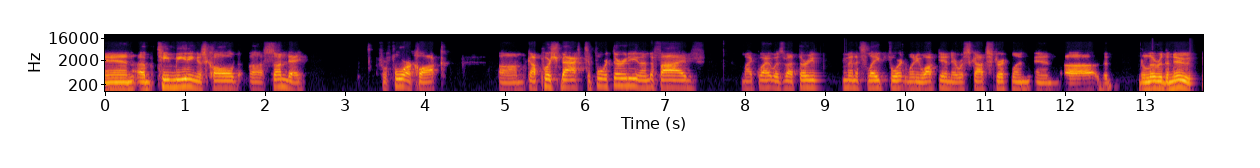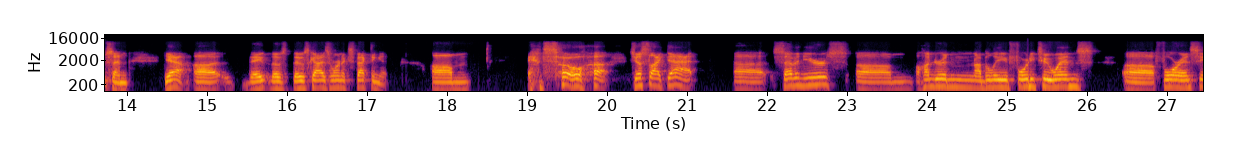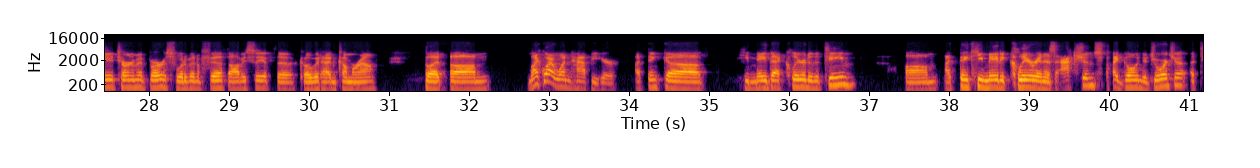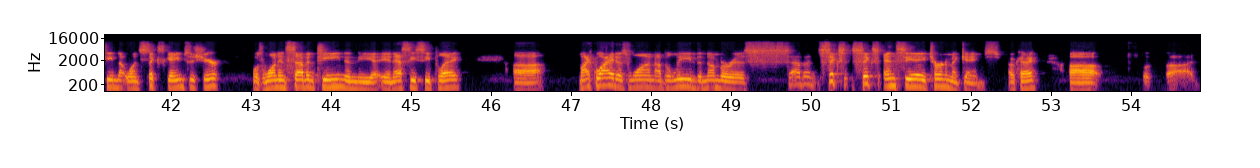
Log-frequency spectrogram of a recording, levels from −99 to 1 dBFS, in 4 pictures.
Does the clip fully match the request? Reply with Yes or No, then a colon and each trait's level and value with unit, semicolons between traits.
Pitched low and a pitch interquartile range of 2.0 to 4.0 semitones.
No: medium, 150 Hz; average, 3.7 semitones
